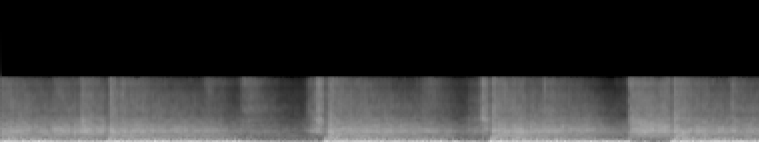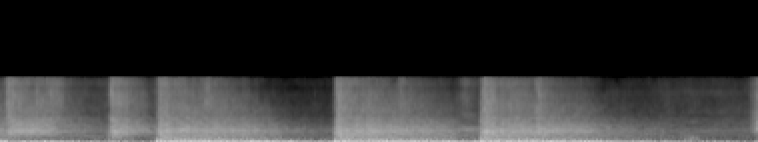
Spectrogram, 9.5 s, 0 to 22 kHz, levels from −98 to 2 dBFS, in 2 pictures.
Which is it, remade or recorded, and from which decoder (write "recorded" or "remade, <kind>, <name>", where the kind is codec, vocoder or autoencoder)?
remade, vocoder, Vocos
